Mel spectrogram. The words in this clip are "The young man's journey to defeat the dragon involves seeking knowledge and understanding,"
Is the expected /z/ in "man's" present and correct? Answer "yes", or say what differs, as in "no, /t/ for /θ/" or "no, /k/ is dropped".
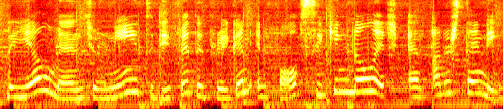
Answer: no, /z/ is dropped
